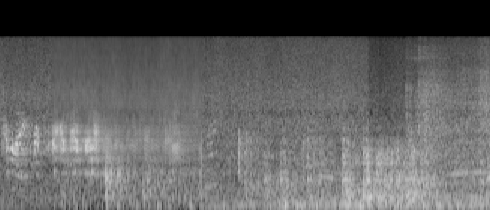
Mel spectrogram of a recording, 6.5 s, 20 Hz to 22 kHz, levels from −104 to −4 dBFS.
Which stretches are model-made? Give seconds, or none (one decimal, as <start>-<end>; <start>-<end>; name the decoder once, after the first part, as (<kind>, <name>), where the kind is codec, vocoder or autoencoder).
0.7-2.7 (vocoder, Vocos)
